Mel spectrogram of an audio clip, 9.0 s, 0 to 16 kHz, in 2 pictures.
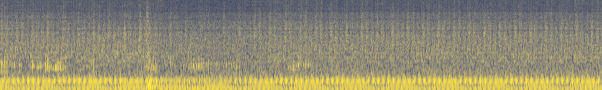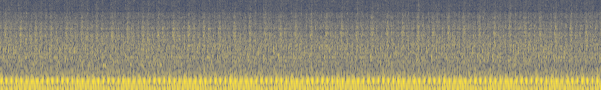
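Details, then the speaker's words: Universal 25XPB diesel in a Catalina 30 sailboat during winterizing, run at 1700 rpm and near its 140-degree warm temperature before antifreeze goes in: steady diesel clatter at constant speed, even pulses, no missing beats; normal running. "It's been running great. Everything looks good."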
